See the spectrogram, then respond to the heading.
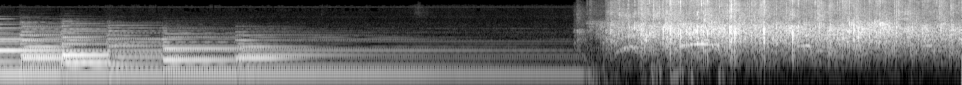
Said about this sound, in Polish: Wielkie brawa.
